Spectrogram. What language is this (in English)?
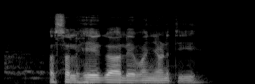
Khetrani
